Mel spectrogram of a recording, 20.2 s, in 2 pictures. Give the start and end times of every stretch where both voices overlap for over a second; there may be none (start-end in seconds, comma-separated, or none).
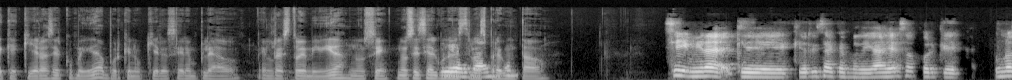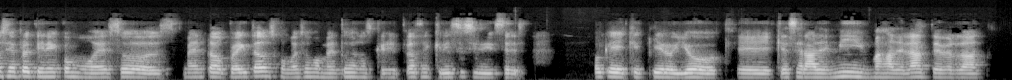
none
